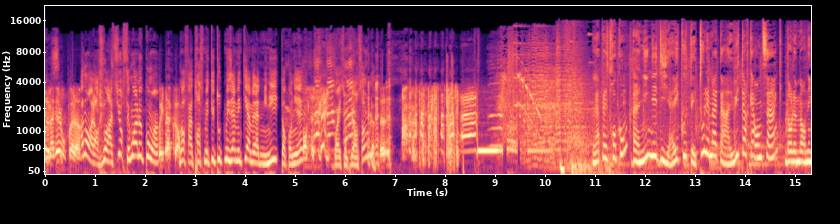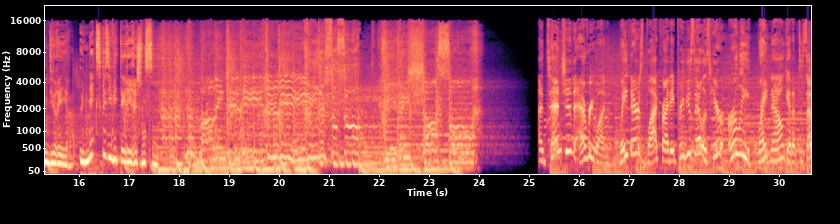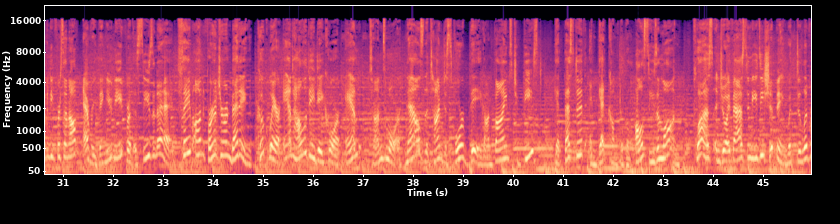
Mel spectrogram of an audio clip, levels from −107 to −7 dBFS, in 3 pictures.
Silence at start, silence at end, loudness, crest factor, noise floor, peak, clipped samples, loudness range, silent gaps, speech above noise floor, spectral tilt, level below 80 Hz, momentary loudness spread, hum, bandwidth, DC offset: 0 s; 0 s; -12 LUFS; 12 dB; -58 dBFS; 0 dBFS; under 0.1%; 3 LU; 25.03-25.16 s; 45 dB; -3.5 dB/octave; -30 dBFS; 6 LU; none; 17 kHz; under 0.1%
